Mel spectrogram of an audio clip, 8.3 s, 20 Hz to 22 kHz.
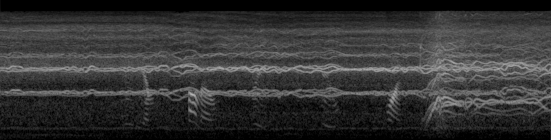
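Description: Small quadcopter selfie drones (HoverAir X1 and DJI Neo) hovering, their propellers giving a steady high whine at two pitches that waver slightly. A little after six seconds in the whine grows louder and shifts in pitch as the second drone is launched from the palm and joins the first.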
